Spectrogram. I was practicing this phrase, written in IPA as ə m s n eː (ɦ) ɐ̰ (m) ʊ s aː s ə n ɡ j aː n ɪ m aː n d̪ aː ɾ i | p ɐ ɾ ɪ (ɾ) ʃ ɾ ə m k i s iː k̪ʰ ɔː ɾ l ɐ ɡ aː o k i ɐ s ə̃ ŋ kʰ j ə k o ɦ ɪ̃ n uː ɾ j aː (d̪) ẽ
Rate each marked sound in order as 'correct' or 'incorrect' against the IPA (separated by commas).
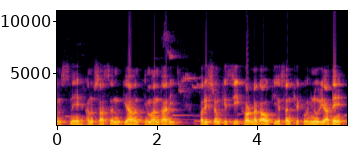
correct, incorrect, incorrect, correct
